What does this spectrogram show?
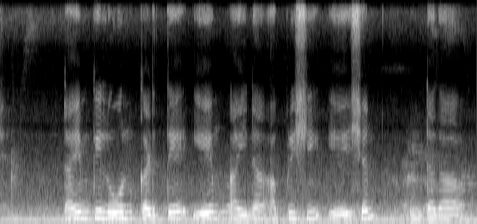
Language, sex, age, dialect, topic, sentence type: Telugu, female, 25-30, Telangana, banking, question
